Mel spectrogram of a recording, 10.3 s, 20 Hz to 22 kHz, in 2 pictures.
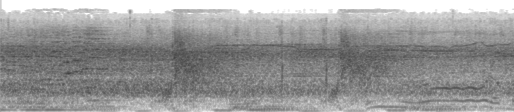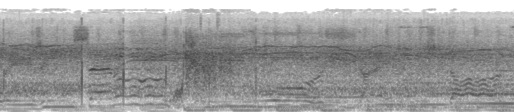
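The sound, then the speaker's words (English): A large crowd applauds steadily and loudly during the Brent Winterbull Show on News Talk 1110 WBT, as former Congressman Jason Lewis is introduced. Thick clapping is mixed with cheers and whoops, holding at an even level for the whole stretch with no clear break. “Stay seated, everyone. Hold the applause.”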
